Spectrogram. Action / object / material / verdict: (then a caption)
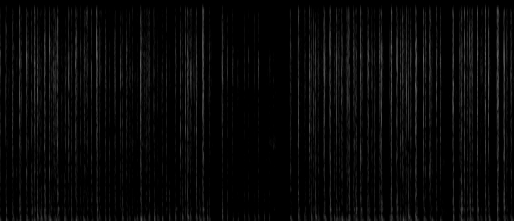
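tap / laptop keyboard with plastic keycaps in a metal body / plastic / none. Both hands type rapidly with the fingertips on the plastic keycaps of a backlit MacBook Pro Magic Keyboard set in an aluminum body. The result is a dense run of short, dull, low-weighted key taps. The typing thins and quiets for about a second in the middle before resuming at full pace.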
